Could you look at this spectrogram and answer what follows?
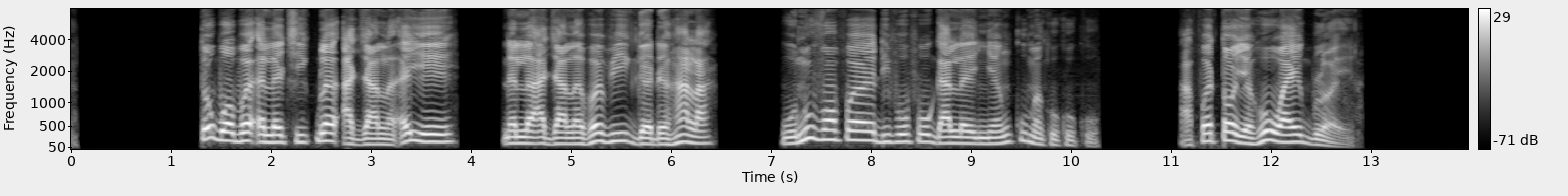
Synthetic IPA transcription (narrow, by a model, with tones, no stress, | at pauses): t̪o˦ɡ͡bɔ˨bɛ˦ʔɛ˨lɛ˨t͡ɕi˦k͡plɛ˦ʔa˨d͡ʒã˨lɛ̰̃˨ʔe˦jɛ˦ | nɛ̃˨lɛ˨a˨d͡ʒã˨lɛ̃˨βɛ˦βi˦ɡɛ˨ɖɛ˨ɦã˦la˦ | wo˨nũ˦vɔ̃˦ɸɛ˦ɖi˨ɸo˦ɸo˦ɡa˨lɛ˨ɲɛ̃˨ŋ̩˦ku˦mɛ̃˨ko˨ko˨ko̰˨ | a̰˨ɸɛ˦t̪ɔ˦je˨ɦo˦wa˦ɛ˦ɡ͡blɔ̰˨ɛ̰˨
